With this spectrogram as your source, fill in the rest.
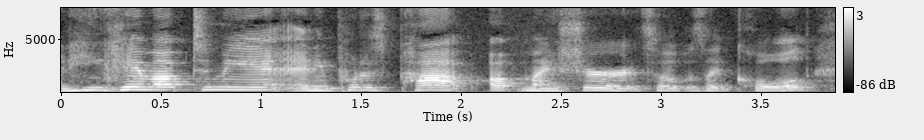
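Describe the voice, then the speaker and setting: A woman talks at a fairly quick pace with a fairly high pitch and lively intonation. Noticeable background noise runs underneath. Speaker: vlogger. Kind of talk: casual chat. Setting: at home. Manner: loud.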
